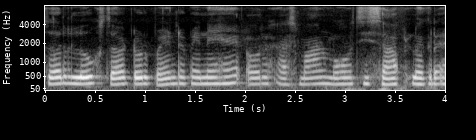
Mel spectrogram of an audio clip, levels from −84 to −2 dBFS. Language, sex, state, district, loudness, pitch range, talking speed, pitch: Hindi, male, Jharkhand, Garhwa, -15 LUFS, 215-230 Hz, 225 wpm, 225 Hz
